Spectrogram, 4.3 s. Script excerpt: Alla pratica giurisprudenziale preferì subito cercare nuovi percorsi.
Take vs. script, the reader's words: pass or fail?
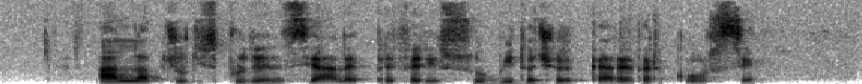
fail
